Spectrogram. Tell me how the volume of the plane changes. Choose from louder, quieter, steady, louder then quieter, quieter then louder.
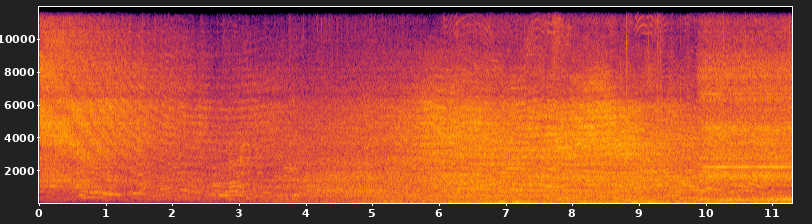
louder.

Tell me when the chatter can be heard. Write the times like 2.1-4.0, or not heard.
0.0-11.1.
